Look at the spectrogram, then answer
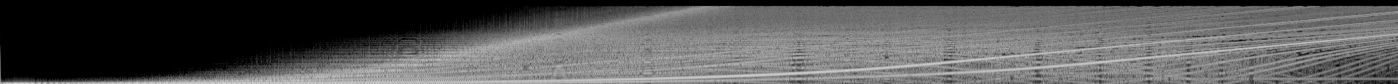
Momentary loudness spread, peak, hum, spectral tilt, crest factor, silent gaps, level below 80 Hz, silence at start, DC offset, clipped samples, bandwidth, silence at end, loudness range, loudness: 10 LU; -2 dBFS; none; -2.5 dB/octave; 12 dB; none; -24 dBFS; 0 s; under 0.1%; under 0.1%; 16 kHz; 0 s; 7 LU; -12 LUFS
